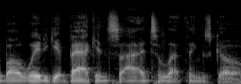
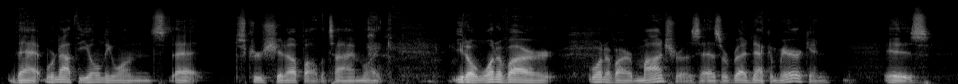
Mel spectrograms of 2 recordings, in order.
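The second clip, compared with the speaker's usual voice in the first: ordinary talk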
